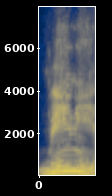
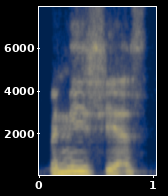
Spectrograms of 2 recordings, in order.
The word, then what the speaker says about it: Vinicius: Don't Vinny it. Why not? It's Vini, Vinicius.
